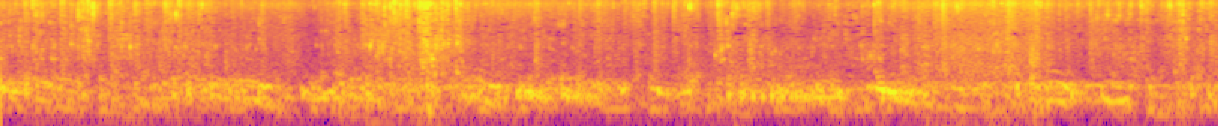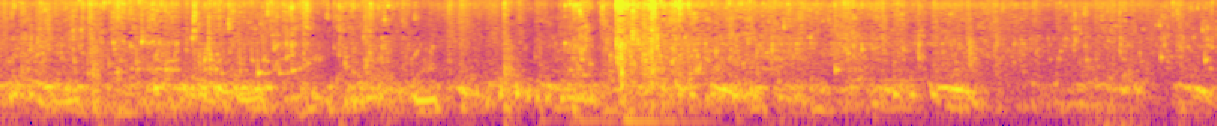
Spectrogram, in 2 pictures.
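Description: A group of domestic pigeons cooing continuously, several birds overlapping in a low, rolling coo, with a couple of brief sharp knocks about three and twelve seconds in.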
